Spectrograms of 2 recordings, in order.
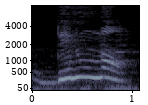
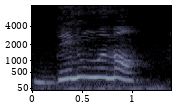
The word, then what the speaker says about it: dénouement: في E موجود فيه، مع ذلك ال E ده مش بننطقه، احنا مش بنقول licenciement، احنا بنقول licenciement. ناخد كمان فعل dénouer، احنا بنقول dénouement، ما بنقولش dénouement.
